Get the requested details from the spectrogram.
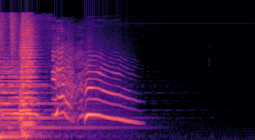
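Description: A video game plays a bright, triumphant jingle.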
